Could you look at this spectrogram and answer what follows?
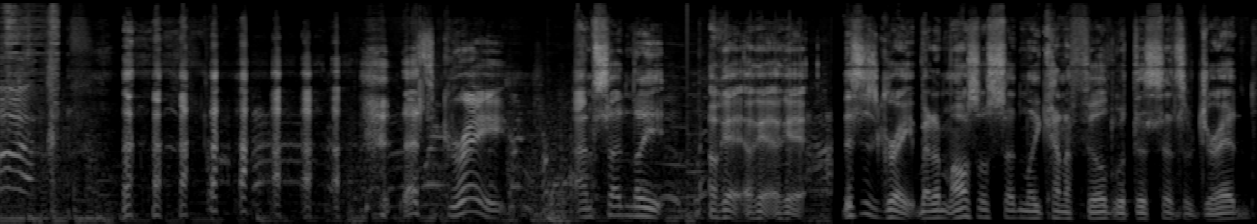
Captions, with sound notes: [laughing] That's great! I'm suddenly... Okay. Okay, okay. This is great. But I'm also suddenly kind of filled with this sense of dread.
